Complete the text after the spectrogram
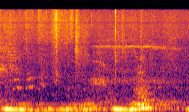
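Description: Playing cards slide and tap softly on a cloth-covered table.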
